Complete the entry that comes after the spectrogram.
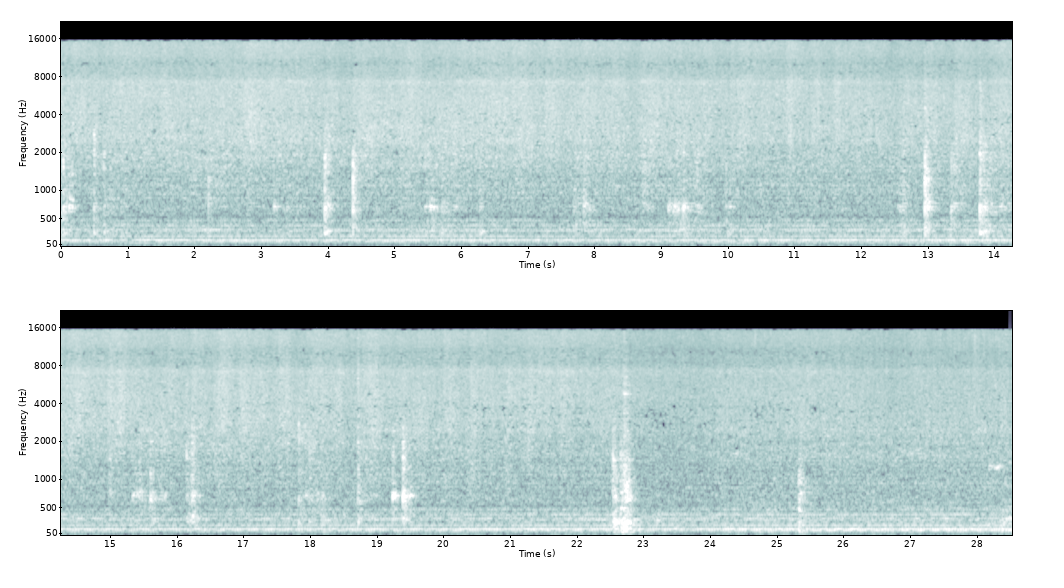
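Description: Chicken and onions sizzling steadily in a nonstick frying pan as they are stirred and scraped with a spatula, which taps against the pan now and then, most sharply a little before the end. A steady low hum runs underneath.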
